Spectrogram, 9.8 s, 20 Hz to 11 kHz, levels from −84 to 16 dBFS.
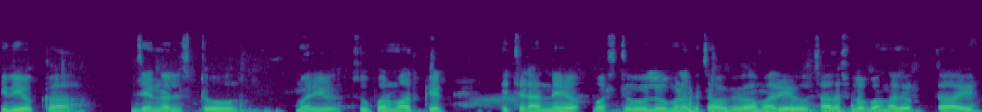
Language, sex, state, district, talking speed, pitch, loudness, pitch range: Telugu, male, Telangana, Karimnagar, 100 wpm, 105 Hz, -18 LUFS, 100-105 Hz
